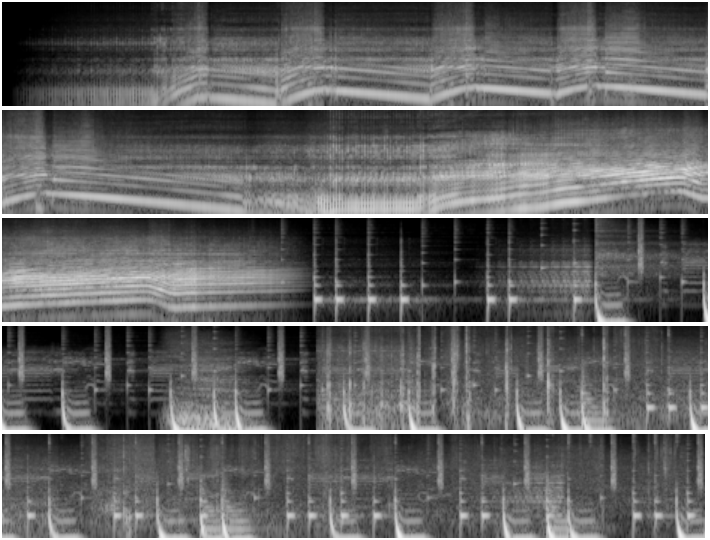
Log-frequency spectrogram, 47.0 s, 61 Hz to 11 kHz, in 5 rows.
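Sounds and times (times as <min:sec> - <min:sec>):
car engine idling: 0:00.3 - 0:07.6, 0:10.2 - 0:16.0, 0:32.5 - 0:47.0
car engine revving: 0:00.5 - 0:22.9, 0:32.5 - 0:47.0
exhaust pops: 0:32.5 - 0:47.0.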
